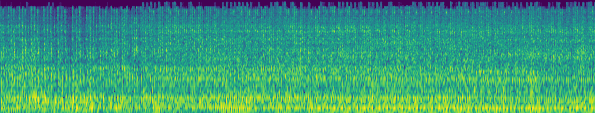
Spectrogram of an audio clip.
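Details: Toyota HiAce diesel at idle: loud, rough idle with hard clattering knock and engine vibration.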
